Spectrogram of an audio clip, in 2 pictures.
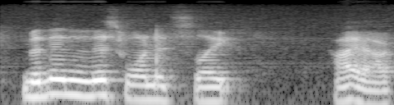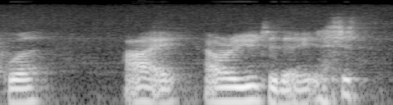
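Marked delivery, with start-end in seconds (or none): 2.2-4.7 mock emotionless, flat, slow read-off-the-page delivery. Telling someone their line reading lacked emotion, imitating flat line reading. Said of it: "straight up reading lines... put some emotion into it".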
